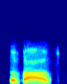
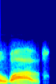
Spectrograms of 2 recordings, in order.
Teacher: You're used to saying the vav, not the wav. The Sephardic minhag, the Sephardic custom, is to say with a W. · Shown in: second take · Term: W sound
